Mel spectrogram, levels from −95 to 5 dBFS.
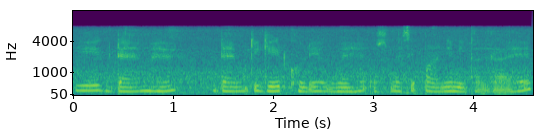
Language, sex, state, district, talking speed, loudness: Hindi, female, Uttar Pradesh, Jalaun, 210 wpm, -17 LUFS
